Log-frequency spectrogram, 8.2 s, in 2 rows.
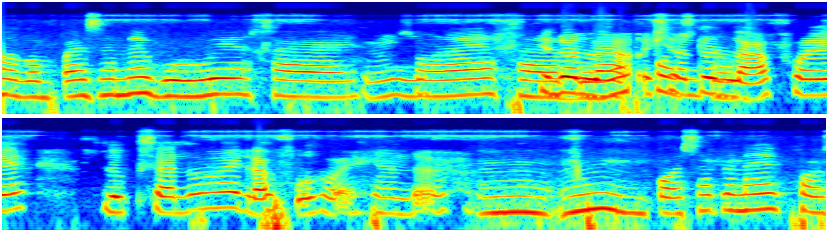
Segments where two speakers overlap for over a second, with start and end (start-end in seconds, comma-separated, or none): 1.9-3.5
